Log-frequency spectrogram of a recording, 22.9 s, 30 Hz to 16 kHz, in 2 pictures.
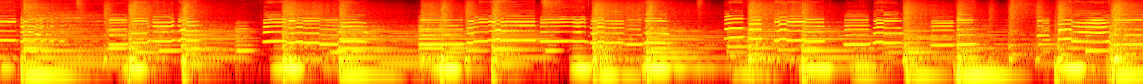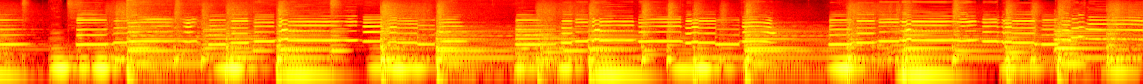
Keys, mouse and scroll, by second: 3.3 click, 9.1 click, 12.7 shift+click, 14.3 ctrl+z, 14.9 click, 17.4-18.0 scroll down 2, 18.7 s.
